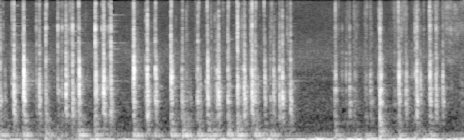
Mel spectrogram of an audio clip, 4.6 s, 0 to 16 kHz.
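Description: Fingertips tap quickly across the pads of a Yamaha RX11 drum machine in a black plastic housing. The result is a fast, uneven run of short, dry, clicky taps that die away at once, over a steady low hum.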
